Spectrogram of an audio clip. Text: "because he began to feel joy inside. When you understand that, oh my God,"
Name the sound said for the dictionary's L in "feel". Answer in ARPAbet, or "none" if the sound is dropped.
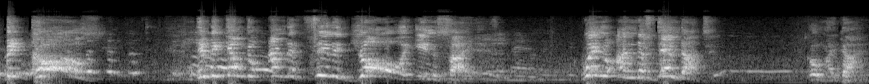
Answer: N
